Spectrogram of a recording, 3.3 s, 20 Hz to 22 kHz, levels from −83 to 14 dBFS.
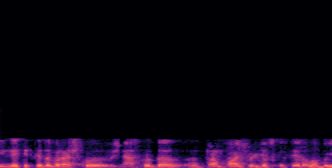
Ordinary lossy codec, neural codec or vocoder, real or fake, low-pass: AAC, 16 kbps; none; real; 7.2 kHz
